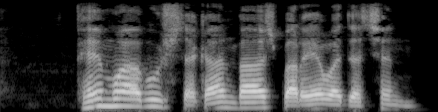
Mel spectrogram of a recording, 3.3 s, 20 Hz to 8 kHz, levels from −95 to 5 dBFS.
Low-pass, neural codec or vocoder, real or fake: 7.2 kHz; none; real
